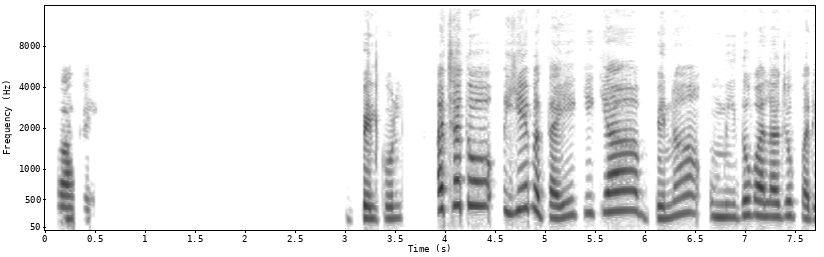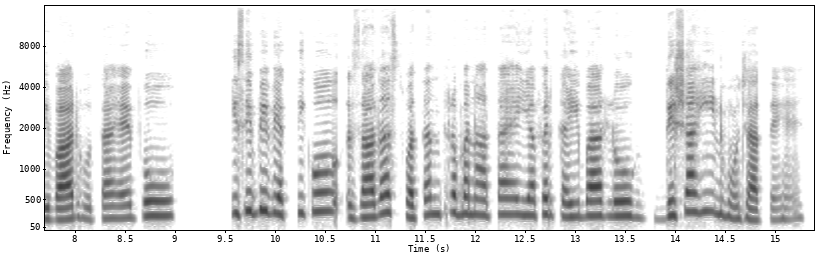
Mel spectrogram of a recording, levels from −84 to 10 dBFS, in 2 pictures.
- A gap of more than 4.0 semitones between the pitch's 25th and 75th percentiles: Yes, average, 5.2 semitones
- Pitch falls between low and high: No, high, 235 Hz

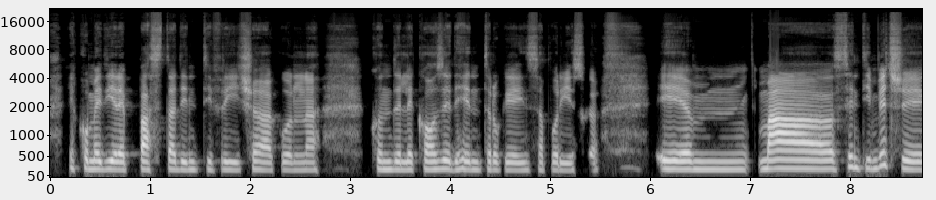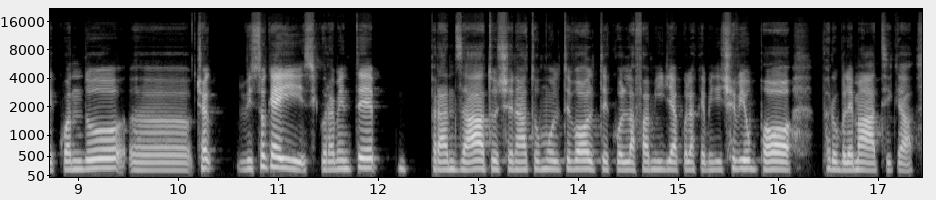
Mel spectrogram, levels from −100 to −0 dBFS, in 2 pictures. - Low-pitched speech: No, high, 195 Hz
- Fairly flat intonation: Yes, narrow, 1.6 semitones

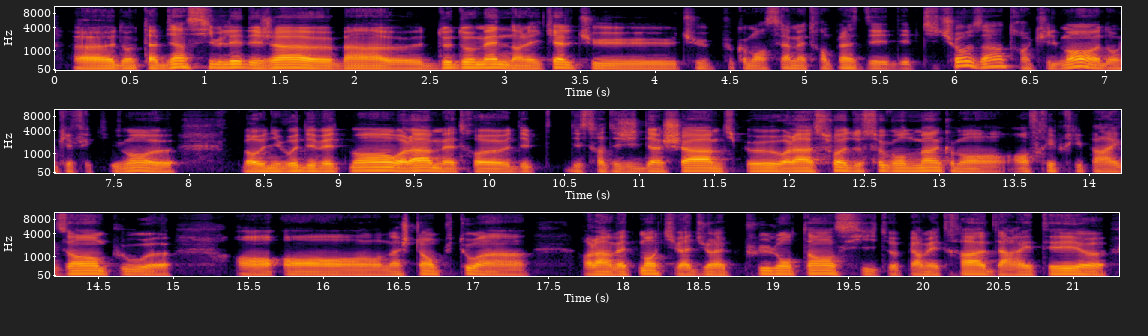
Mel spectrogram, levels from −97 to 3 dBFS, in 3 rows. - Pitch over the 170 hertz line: No, very low, 95 Hz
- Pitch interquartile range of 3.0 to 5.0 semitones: Yes, average, 3.3 semitones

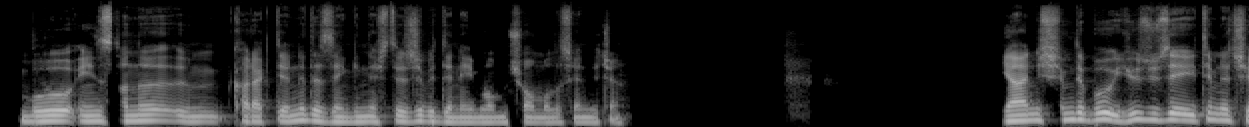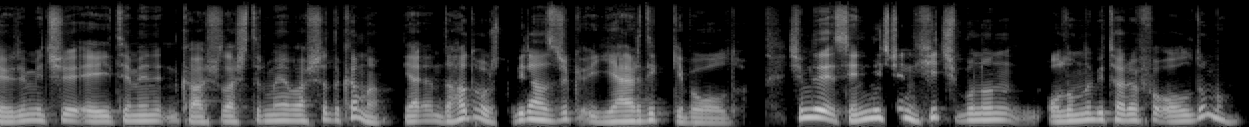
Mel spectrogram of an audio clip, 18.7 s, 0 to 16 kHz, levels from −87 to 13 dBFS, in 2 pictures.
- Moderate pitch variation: Yes, average, 4.3 semitones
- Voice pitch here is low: Yes, low, 125 Hz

